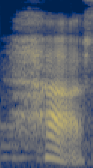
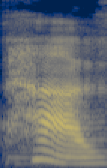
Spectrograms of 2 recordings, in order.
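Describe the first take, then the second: First: It ends in a voiceless consonant. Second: It ends in a voiced consonant. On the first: The speaker calls it right. "Change that to a voiceless consonant" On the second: The speaker calls it wrong. "We don't say have"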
